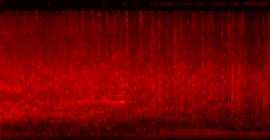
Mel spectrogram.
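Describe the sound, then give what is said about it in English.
Applause from a church audience welcoming a woman speaker to the pulpit: a broad wash of clapping, fairly faint, over steady low sustained tones. “Let's give Umfundisi Dudu a big hand as we welcome her.”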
